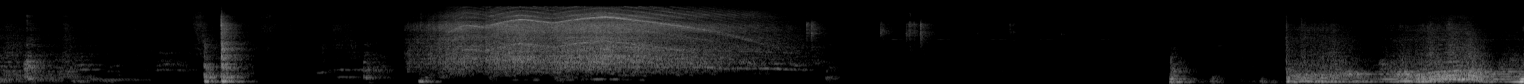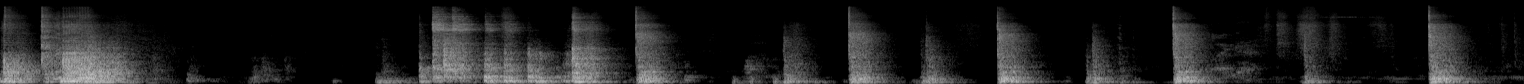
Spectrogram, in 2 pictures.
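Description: Corded electric drill running into a plywood cabinet frame, its high whine rising and falling in pitch. Later comes a long run of sharp knocks and thunks, one or two a second.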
